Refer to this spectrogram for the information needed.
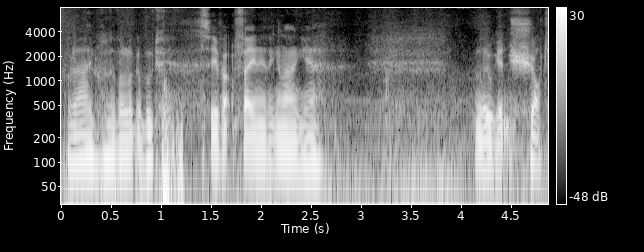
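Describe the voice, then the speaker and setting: Over noticeable background noise, someone speaks at a very fast pace in a monotone, flat delivery. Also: man, fairly low pitch for a man. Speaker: history explorer vlogger. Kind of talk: casual walking vlog narration. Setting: outdoors in countryside.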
